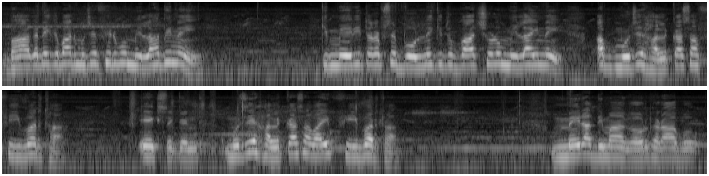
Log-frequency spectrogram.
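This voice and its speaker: A male vlogger telling a story in a casual, animated, emotional way, full of slang and swearing. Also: high-pitched, measured pace, faint music behind.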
